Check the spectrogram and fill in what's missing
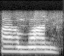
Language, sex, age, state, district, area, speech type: Manipuri, female, 18-30, Manipur, Churachandpur, urban, conversation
